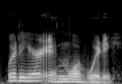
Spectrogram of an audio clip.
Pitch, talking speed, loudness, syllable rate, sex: 130 Hz, 195 wpm, -15 LUFS, 5.5 syllables/s, male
